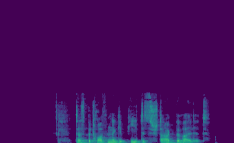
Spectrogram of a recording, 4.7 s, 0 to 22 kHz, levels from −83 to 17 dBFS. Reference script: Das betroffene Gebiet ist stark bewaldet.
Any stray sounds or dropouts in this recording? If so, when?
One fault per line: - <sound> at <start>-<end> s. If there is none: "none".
none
